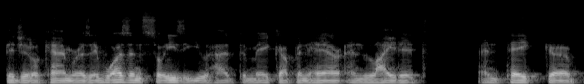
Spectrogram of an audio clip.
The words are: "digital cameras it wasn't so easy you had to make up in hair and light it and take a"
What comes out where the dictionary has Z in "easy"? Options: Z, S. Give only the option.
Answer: Z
